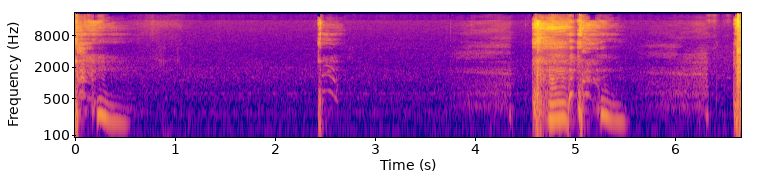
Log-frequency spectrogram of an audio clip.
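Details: Adult coughing all night from a persistent throat tickle: about four short, harsh coughs in a quiet room; dry cough.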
